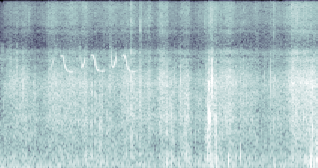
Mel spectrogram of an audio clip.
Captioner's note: shuffling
